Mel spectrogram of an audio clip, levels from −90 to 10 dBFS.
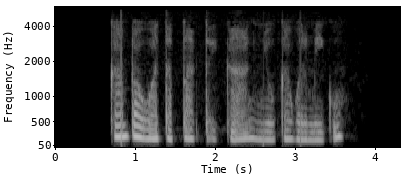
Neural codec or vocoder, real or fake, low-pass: none; real; 5.4 kHz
